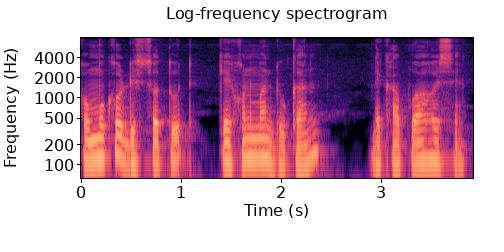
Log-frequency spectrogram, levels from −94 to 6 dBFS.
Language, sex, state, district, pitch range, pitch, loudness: Assamese, male, Assam, Sonitpur, 105-125 Hz, 110 Hz, -18 LUFS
